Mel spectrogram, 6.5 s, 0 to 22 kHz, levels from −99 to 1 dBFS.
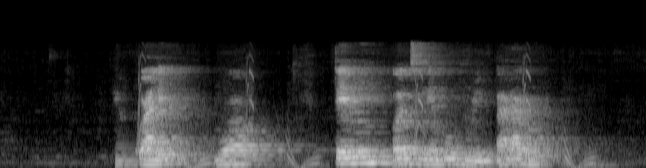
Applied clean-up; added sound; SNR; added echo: neural separator model SepFormer DNS4.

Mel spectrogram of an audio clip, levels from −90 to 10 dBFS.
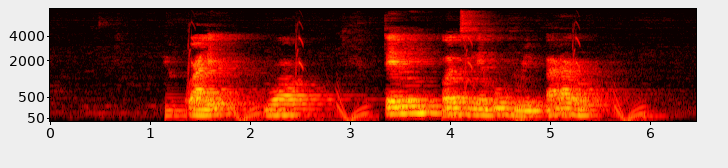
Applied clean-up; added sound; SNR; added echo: none; Guitar; 15 dB; reverberation time 0.9 s.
